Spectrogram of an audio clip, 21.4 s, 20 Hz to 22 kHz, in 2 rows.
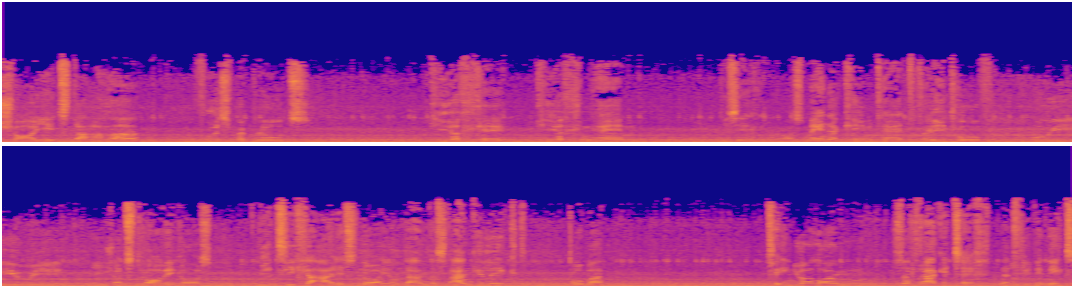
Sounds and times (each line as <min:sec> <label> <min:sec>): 0:04.3 talking about the gradual decay 0:06.4
0:07.2 talking about the gradual decay 0:16.9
